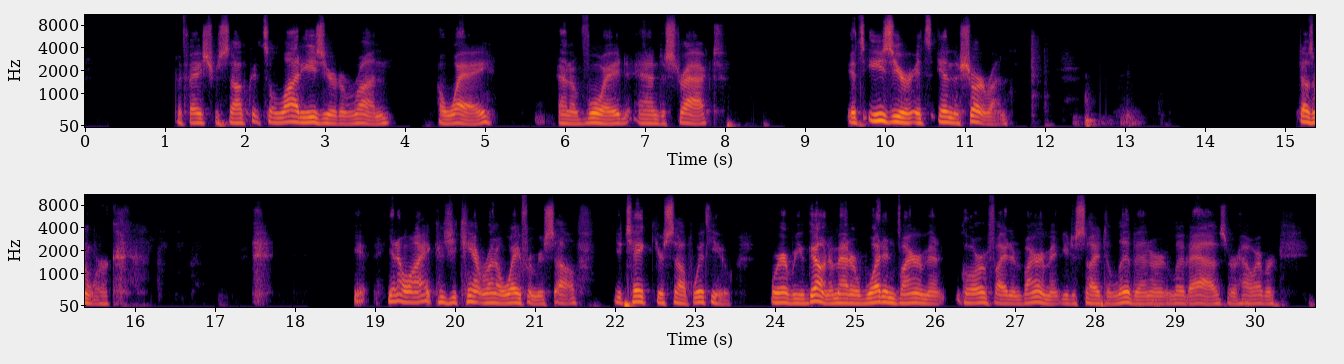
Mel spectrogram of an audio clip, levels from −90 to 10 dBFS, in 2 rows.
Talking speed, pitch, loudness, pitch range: 115 wpm, 135 Hz, -26 LUFS, 115-150 Hz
